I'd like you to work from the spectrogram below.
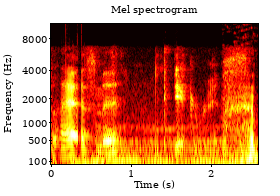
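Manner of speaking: breathy dramatic whisper. Acted. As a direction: whisper the name slowly.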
